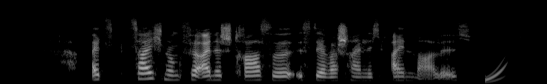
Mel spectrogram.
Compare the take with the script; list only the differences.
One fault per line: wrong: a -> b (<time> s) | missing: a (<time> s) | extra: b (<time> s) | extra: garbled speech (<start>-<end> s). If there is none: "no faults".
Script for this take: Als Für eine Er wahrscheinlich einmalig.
extra: Bezeichnung (1.1 s)
extra: Straße ist (2.2 s)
